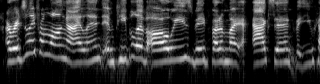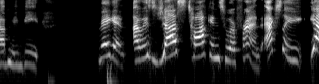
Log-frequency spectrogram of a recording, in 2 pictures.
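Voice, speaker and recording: A middle-aged woman with a Boston accent, co-hosting a live webinar and chatting warmly with viewers in the chat. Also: sits high, dry recording. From Massachusetts. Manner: bubbly, chatty, enthusiastic. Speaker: webinar co-host.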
